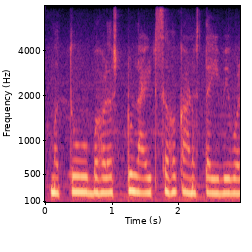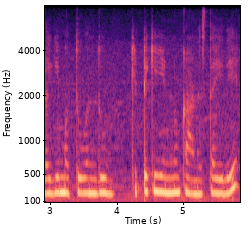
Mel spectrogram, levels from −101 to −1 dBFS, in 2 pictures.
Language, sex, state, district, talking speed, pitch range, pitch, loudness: Kannada, female, Karnataka, Bidar, 125 wpm, 220-235 Hz, 225 Hz, -15 LUFS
